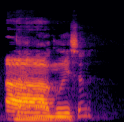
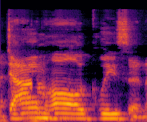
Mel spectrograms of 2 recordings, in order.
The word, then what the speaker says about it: Domhnall Gleeson: But Domhnall Gleeson? – Yeah, Domhnall Gleeson.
